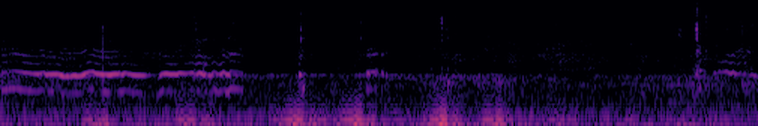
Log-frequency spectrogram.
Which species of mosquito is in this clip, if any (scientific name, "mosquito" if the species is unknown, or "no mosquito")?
Anopheles maculipalpis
